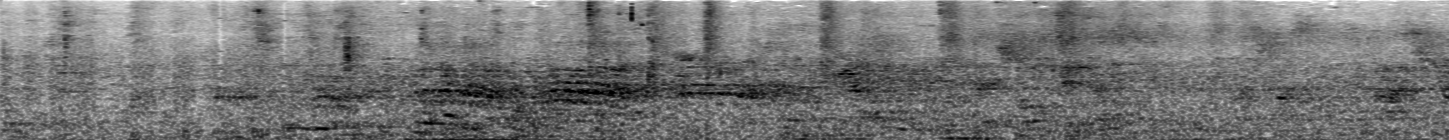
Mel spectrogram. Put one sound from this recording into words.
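Voices of passers-by murmur in a busy street.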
